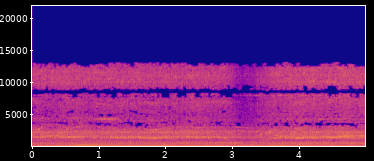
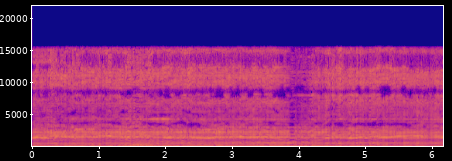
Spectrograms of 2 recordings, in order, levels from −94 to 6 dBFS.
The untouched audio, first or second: first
